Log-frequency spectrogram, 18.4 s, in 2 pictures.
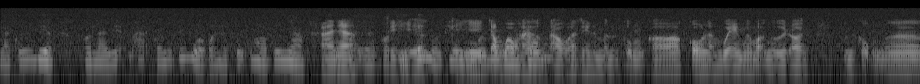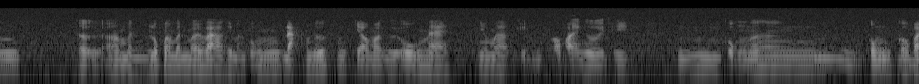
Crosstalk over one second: present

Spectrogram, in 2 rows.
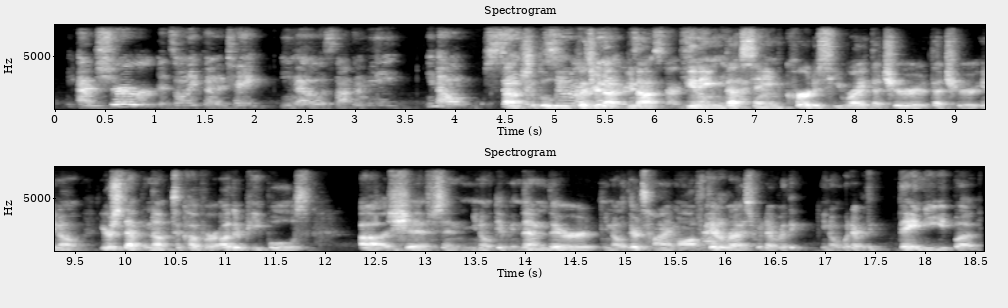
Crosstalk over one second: present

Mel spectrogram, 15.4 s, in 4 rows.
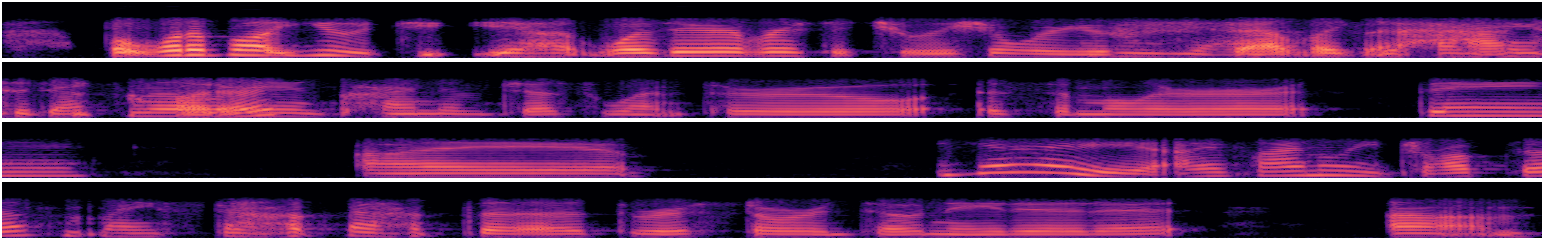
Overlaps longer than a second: present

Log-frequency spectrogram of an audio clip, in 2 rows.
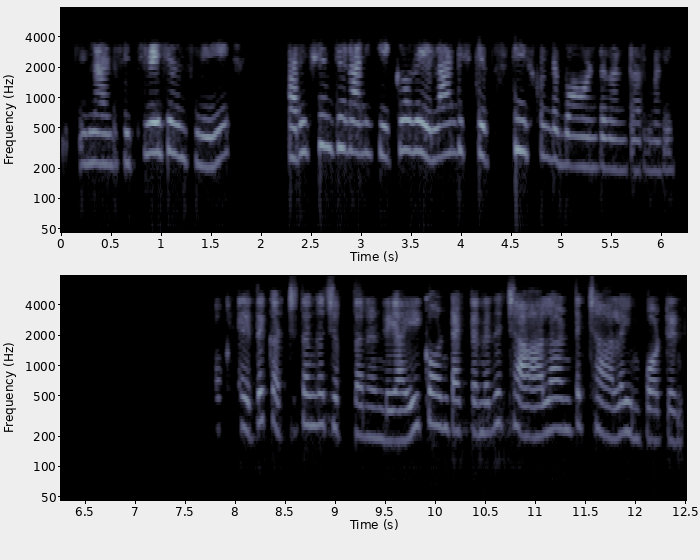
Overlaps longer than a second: none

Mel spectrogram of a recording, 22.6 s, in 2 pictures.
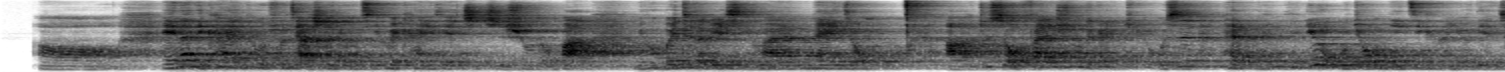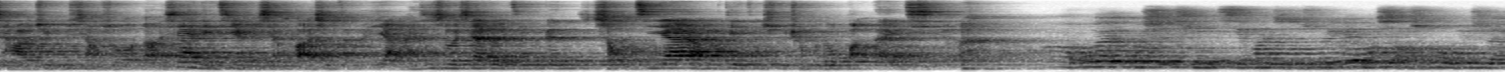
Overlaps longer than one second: none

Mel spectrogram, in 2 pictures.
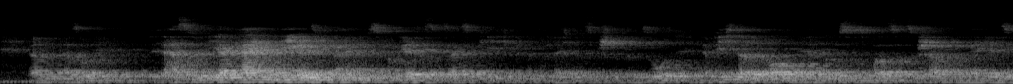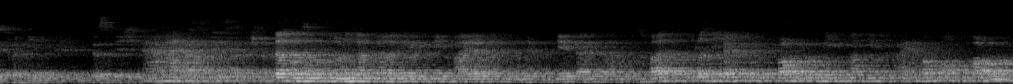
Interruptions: present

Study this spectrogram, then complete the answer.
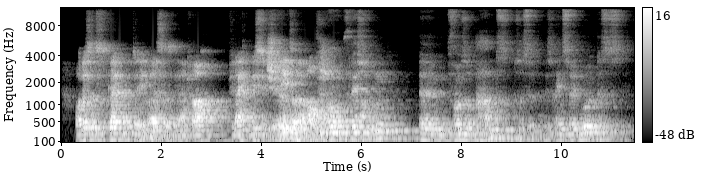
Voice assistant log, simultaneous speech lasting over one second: present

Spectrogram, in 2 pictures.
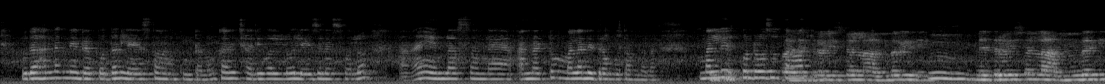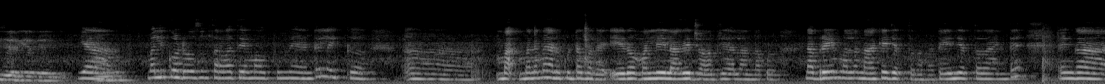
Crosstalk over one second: none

